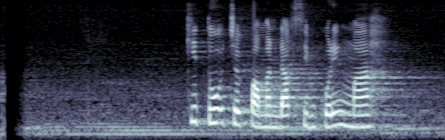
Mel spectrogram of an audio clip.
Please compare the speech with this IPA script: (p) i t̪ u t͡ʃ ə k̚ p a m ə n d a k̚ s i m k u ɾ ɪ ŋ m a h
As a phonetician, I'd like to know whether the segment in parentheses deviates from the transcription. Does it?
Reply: yes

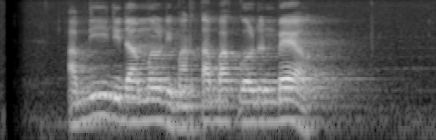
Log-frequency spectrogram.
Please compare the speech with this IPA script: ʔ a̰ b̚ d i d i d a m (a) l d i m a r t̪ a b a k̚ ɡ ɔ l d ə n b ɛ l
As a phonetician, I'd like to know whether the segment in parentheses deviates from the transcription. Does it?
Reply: yes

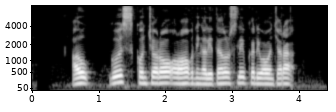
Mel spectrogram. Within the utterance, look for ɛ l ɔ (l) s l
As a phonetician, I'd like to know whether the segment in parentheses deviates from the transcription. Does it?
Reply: yes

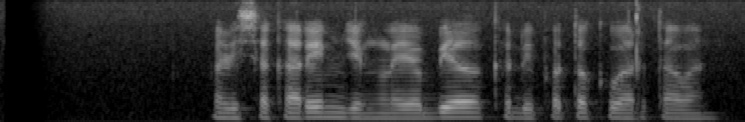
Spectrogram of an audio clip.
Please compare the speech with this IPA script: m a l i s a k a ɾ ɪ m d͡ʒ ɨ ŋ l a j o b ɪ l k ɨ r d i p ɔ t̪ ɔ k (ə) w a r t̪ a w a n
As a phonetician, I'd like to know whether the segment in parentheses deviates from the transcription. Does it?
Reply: no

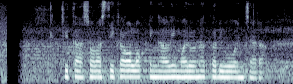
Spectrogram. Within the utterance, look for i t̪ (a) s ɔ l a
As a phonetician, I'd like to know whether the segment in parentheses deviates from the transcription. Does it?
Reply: no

